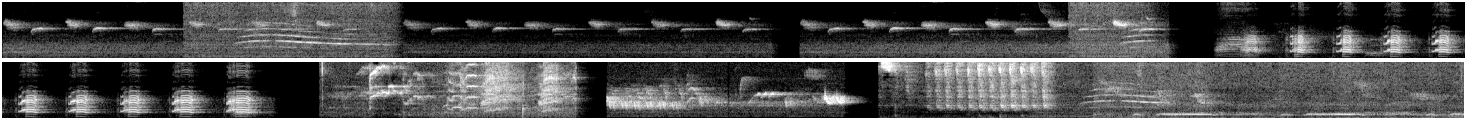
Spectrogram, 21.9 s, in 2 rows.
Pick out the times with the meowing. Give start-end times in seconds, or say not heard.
1.4-3.0, 8.0-8.7, 18.6-19.7.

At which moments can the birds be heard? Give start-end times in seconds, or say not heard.
0.0-21.9.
